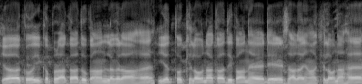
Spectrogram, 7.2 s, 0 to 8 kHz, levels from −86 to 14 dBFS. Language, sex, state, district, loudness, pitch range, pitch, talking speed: Hindi, male, Bihar, Araria, -15 LUFS, 105-115 Hz, 110 Hz, 155 wpm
